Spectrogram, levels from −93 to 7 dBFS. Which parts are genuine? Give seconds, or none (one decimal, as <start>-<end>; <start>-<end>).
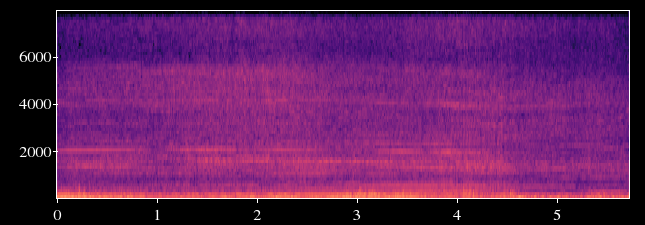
0.0-0.8; 2.2-3.8; 4.5-5.7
